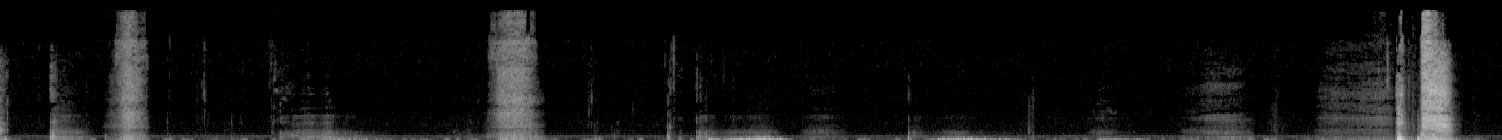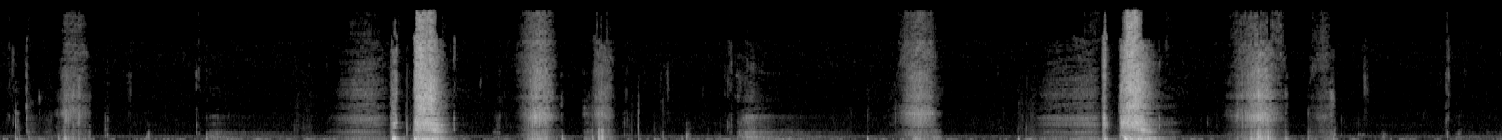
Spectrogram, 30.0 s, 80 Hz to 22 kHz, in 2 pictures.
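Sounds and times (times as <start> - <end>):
person sneezing: 13.9 - 14.6, 18.9 - 19.6, 26.0 - 26.7.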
